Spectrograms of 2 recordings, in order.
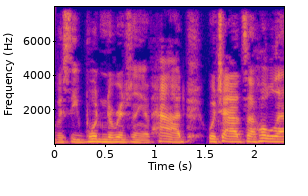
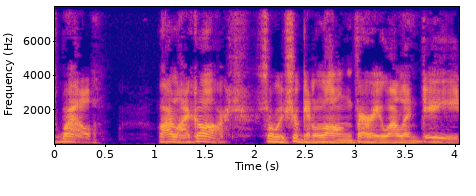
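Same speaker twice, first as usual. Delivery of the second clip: put-on pirate voice. Retelling an anecdote from a documentary about John Huston: John Huston impression. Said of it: "when I do my Huston impression".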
